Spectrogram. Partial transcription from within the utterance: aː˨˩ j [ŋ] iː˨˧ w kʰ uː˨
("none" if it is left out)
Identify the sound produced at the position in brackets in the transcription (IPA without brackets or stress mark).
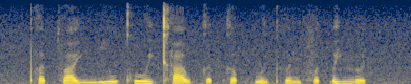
ŋ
